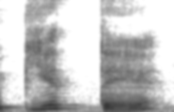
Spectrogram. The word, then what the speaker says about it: п'єте: In ми, ви, the stress is on the last syllable. Ми п'ємо, ви п'єте. And in the rest, it is on the first syllable.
